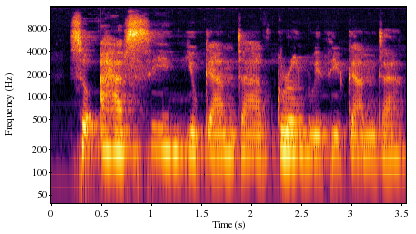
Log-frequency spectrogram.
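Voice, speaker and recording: Speaking at a very slow pace, a woman with a fairly low pitch sounds somewhat breathy, her intonation monotone and flat, with audible room echo. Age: 60s. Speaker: consultant. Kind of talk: panel discussion.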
